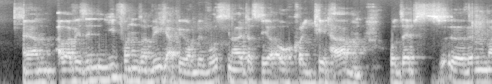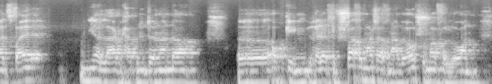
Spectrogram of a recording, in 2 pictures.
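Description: A man at medium pitch with monotone, flat intonation, very even loudness and a fairly quick pace, amid audible room echo and noticeable background noise. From northern Germany. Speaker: former footballer. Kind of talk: casual football talk. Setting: remote call.

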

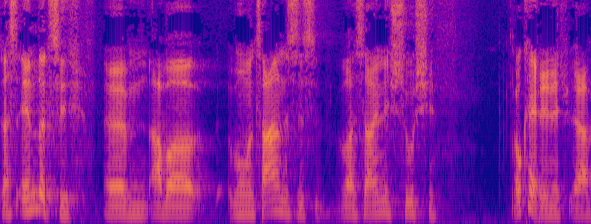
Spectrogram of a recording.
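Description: A man of medium pitch speaks very slowly with a Danish accent. His intonation is fairly even, with long, frequent pauses. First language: Danish (speaking German). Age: 20s. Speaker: professional handball player. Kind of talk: casual interview. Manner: halting, searching for words.

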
